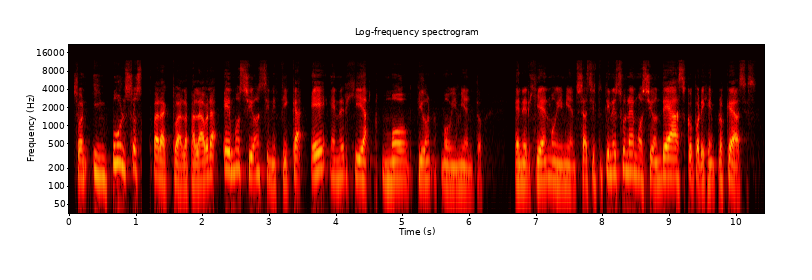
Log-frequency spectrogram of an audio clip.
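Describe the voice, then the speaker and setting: A man's voice: medium pitch, moderate pace, darkish tone. A man giving an explanatory talk on emotions, acting out little voiced examples. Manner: acts out little voiced examples, sometimes laughing. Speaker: wellness speaker.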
